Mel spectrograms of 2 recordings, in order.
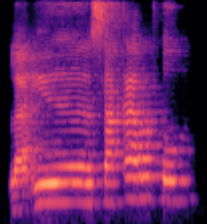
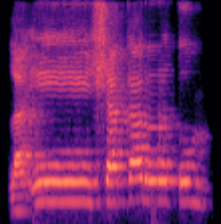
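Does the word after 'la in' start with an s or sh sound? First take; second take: s; sh. First: The word starts with a plain s sound. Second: The word starts with a sh sound. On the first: Whoever is drunk. The speaker calls it wrong. "pakai sin kecil" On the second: Whoever is grateful will be given more. The speaker calls it right. "pakai sin besar"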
